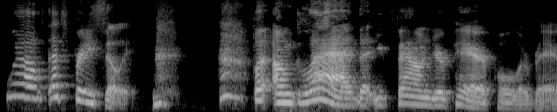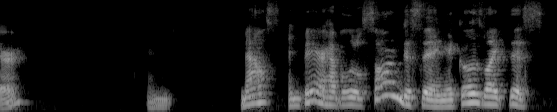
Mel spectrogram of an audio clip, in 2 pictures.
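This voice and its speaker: A man's voice: a little high, sing-song, takes it slowly, creaky, long pauses, a bit bright. A man in his thirties reading to children with playful, exaggerated wonder and questions to the listeners, recorded in a small room. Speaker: storytime reader. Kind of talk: animated children's picture-book read-aloud. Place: small room at home, indoors.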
